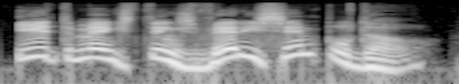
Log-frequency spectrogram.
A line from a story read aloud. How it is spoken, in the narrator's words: said Poirot, in a cheerful voice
